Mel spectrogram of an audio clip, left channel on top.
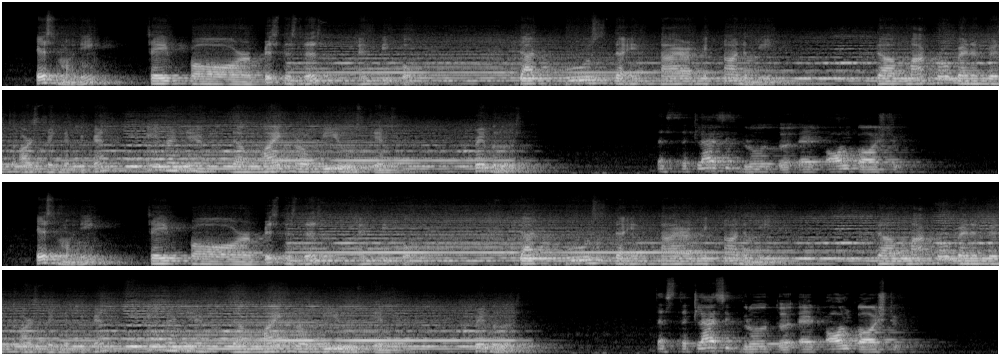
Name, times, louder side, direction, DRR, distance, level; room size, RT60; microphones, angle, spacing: voice 1, 0.3-1.0 1.5-3.2 3.5-4.1 5.1-7.8 8.6-11.0 11.4-13.9 14.7-15.1, equal, 15° left, 8 dB, 2.9 m, -20 dB
sound 1, 2.8-15.1, right 3 dB, 20° right, 1.5 m, -20 dB
voice 2, 16.5-19.1, right 3 dB, 85° right, 7 dB, 2.2 m, -21 dB
30.0 x 15.0 x 8.1 m, 0.89 s
head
